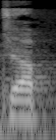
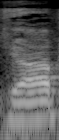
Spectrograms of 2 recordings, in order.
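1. ਸ਼ਬਦ ਵਿੱਚ ਸਵਰ ਛੋਟਾ ਹੈ। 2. ਸ਼ਬਦ ਵਿੱਚ ਸਵਰ ਲੰਮਾ ਹੈ। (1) "ਜਪ ਨਹੀਂ ਕਹਿ ਦੇਣਾ" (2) "ਜਾਪ ਹੀ ਬੋਲਣਾ ਹੈ"

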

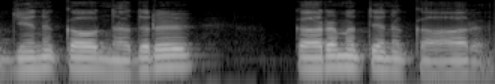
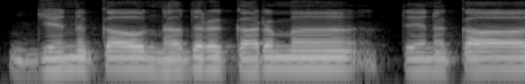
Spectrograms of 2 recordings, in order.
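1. विराम karam के बाद नहीं आता। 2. विराम karam के ठीक बाद आता है। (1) "ਇਹ ਵਿਸਰਾਮ ਗਲਤ ਹੈ।" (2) "ਕਰਮ ਦੇ ਉੱਤੇ ਵਿਸਰਾਮ ਲਾਉਣਾ ਹੈ।"

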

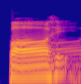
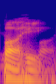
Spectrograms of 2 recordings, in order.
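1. aa ਸਵਰ ਉੱਤੇ ਜ਼ੋਰ ਹੁੰਦਾ ਹੈ ਅਤੇ ਇਹ ਲੰਮਾ ਖਿੱਚਿਆ ਜਾਂਦਾ ਹੈ। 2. aa ਸਵਰ ਛੋਟਾ ਰੱਖਿਆ ਜਾਂਦਾ ਹੈ, ਖਿੱਚਿਆ ਨਹੀਂ ਜਾਂਦਾ। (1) "ਇਸ ਕੰਨੇ ਦੇ ਜ਼ੋਰ ਦੇ ਕੇ ਲਮਕਾ ਕੇ ਹਾਹੇ ਸਿਆਰੀ ਆਪੇ ਉਚਾਰਨ ਹੋਵੇਗੀ" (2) "ਜਦੋਂ ਆਪਾਂ ਕੰਨੇ ਨੂੰ ਲੰਮਾ ਨਹੀਂ ਬੋਲਦੇ"

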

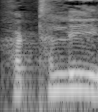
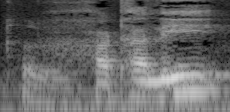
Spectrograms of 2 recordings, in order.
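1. ਧੁਨੀਆਂ ਬਿਨਾਂ ਵਿਰਾਮ ਤੋਂ ਜੁੜੀਆਂ ਹੋਈਆਂ ਹਨ। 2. ਪਹਿਲੀ ਧੁਨੀ ਤੋਂ ਬਾਅਦ ਹਲਕਾ ਜਿਹਾ ਵਿਰਾਮ ਹੈ। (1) "ਹਠਲੀ ਨਹੀਂ ਕਹਿਣਾ" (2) "ਹਾਹੇ ਤੇ ਠੱਠੇ ਦੇ ਵਿੱਚ ਡੈਸ਼ ਦੇ ਕੇ"

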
